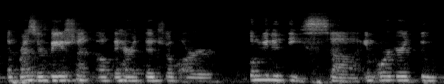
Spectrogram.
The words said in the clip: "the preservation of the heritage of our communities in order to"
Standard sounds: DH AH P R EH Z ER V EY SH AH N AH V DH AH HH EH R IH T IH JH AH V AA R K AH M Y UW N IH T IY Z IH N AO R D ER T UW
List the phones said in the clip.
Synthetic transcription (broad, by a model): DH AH P R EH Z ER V EY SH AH N AH V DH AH HH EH R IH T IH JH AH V AA R K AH M Y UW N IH T IY S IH N AO R D ER T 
